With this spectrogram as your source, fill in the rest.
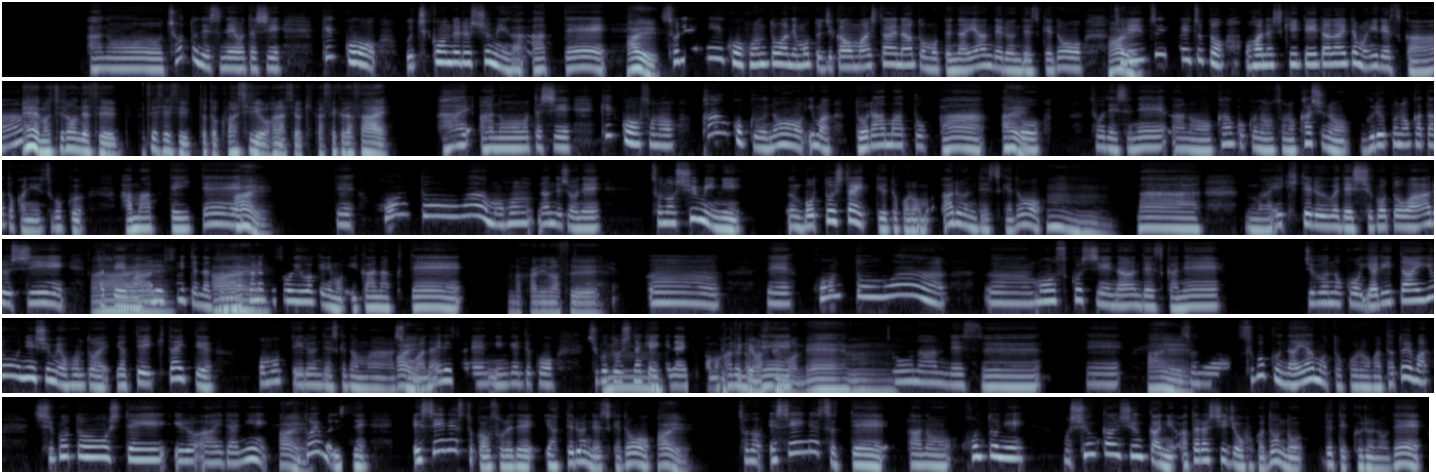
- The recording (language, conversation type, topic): Japanese, advice, 時間不足で趣味に手が回らない
- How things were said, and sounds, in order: unintelligible speech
